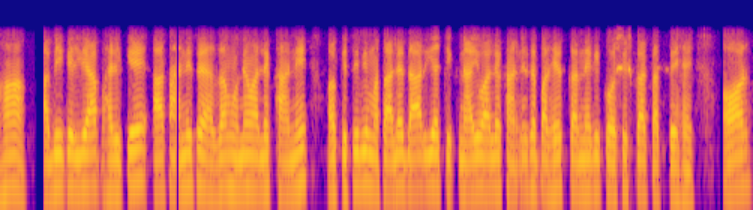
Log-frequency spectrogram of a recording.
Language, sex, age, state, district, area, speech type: Urdu, male, 60+, Maharashtra, Nashik, urban, conversation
